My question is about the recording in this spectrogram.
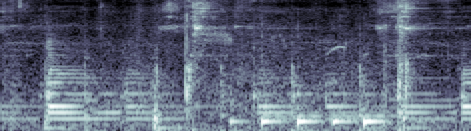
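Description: Background music: a repeating figure of short pitched notes over regular percussive strikes.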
